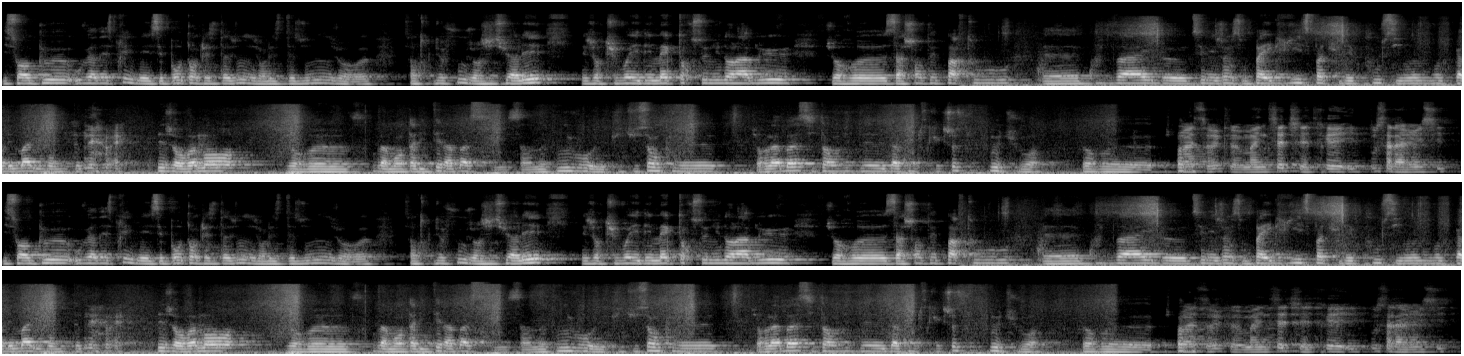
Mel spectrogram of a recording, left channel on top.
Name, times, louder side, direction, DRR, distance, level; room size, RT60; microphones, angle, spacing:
voice 1, 0.0-3.7 4.1-8.0 8.2-10.1 10.4-15.4 16.2-17.0 17.4-21.8 22.1-25.0 25.4-26.1 26.4-26.5, equal, ahead, 5 dB, 1.2 m, -21 dB
sound 1, 9.6-25.8, right 1 dB, 20° right, 1.0 m, -31 dB
voice 2, 15.4-15.9 16.6-16.7 26.3-29.0, left 2 dB, 60° left, 3 dB, 3.6 m, -28 dB
30.0 x 24.5 x 4.5 m, 0.92 s
head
